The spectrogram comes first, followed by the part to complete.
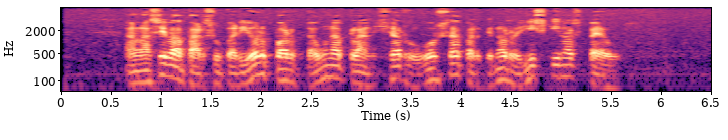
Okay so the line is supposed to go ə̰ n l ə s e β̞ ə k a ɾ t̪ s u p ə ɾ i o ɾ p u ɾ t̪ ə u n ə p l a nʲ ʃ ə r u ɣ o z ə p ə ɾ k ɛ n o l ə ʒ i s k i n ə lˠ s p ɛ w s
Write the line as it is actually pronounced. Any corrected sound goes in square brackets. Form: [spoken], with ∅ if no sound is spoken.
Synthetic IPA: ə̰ n l ə s e β̞ ə [p] a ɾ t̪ s u p ə ɾ i o ɾ p [ɔ] ɾ t̪ ə u n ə p l a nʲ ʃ ə r u ɣ o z ə p ə ɾ k ɛ n o [r] ə ʒ i s k i n ə lˠ s p ɛ w s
